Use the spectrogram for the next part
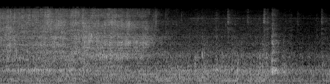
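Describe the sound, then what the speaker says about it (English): Water pours into a cooking pot over sautéed garlic and onion for arroz, a steady splashing rush that eases midway into a softer hiss and bubbling, close and continuous, with a small clink near the end. "Now we're going to add the water"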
